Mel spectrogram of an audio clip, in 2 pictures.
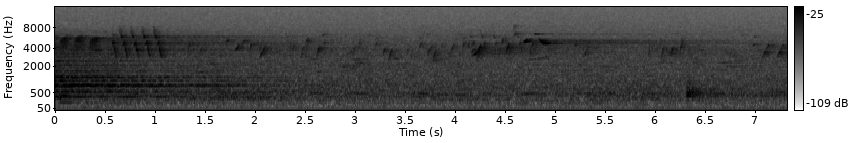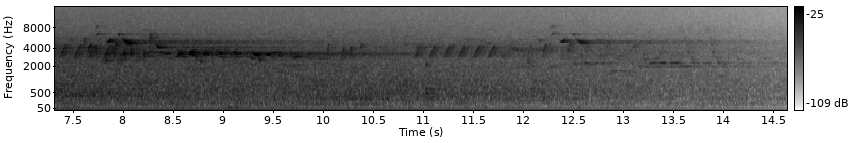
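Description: Faint birdsong of chirps and rapid trills, fading out to silence near the end. The last of a synth music track dies away in the first second.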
